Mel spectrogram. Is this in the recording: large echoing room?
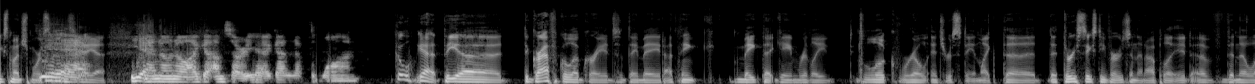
no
